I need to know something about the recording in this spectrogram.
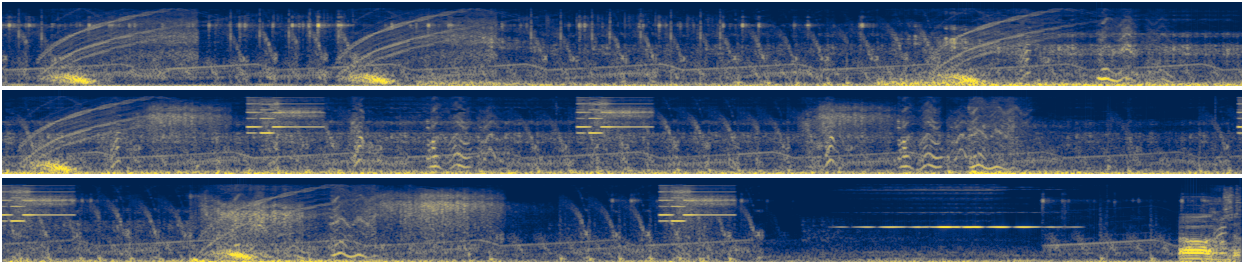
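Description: Cartoonish springy sound effects repeat as a game character hops.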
